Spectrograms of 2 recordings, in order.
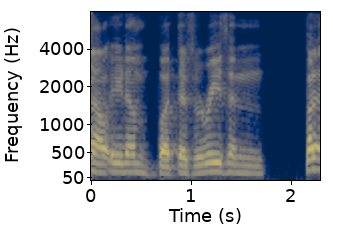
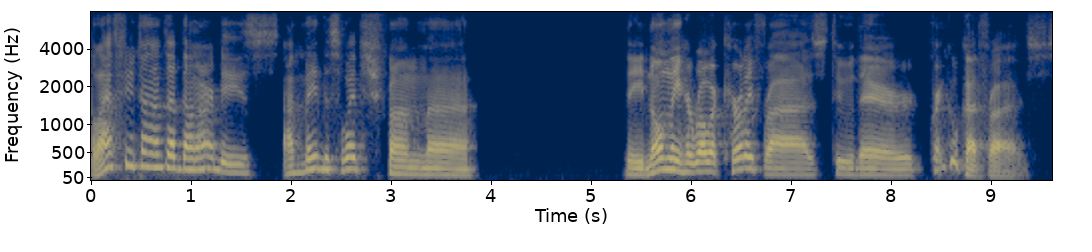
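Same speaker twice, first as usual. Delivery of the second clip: put-on slow, sultry, sexy voice. Describing switching fast-food fries, talking slowly and sexily like Mike Lisk. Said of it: "talking slowly and sexily like I'm Mike Lisk".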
